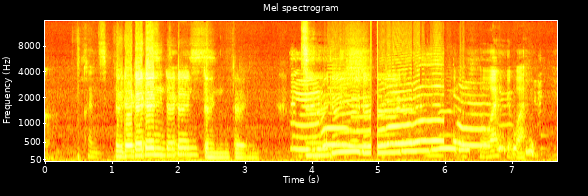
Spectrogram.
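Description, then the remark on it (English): A voice imitates the eerie X-Files theme tune intro: a few choppy syllables, then long wavering, howl-like sung notes that slide up and down, loud. “You don't know …, the X Files in team intro.”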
